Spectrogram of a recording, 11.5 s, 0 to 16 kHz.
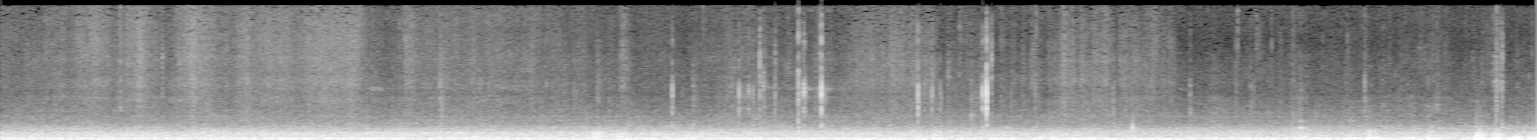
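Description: N700-series Shinkansen running, heard from inside the passenger cabin just after leaving the platform: a steady rumble, with a few faint ticks and some louder knocks near the end.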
